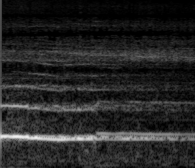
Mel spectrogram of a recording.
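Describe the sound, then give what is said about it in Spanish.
Humpback whale song: a single long, steady tonal moan with faint higher overtones. It begins abruptly at full strength and holds an even pitch as it slowly fades. “nos lleva luego a un lugar donde las ballenas jorobadas se reúnen, cantando juntas en un coro que resuena a través de las aguas.”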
